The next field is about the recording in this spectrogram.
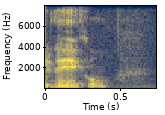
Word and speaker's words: Nagel: If you don't know me, my name is Robbie Nagel, and Nagel rhymes with bagel, so that's kind of how I got the name for this podcast.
